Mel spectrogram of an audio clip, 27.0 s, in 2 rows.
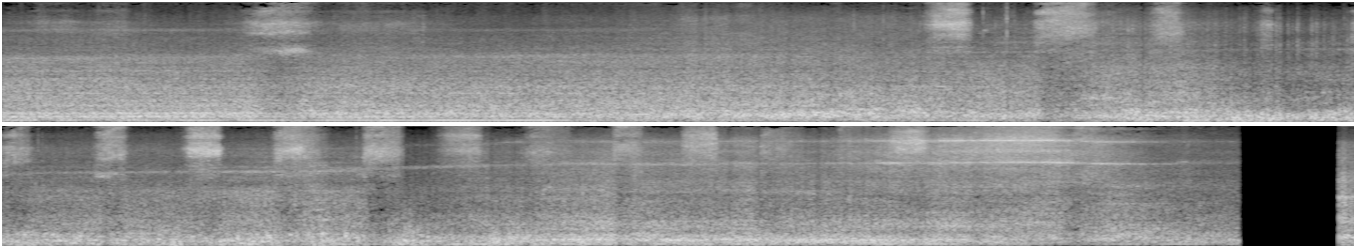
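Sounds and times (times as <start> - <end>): train wheels rumbling on rail: 0.0 - 25.9
high hissing pulses: 9.1 - 12.8.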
